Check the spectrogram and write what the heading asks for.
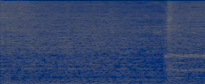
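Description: Low rumbling drone from a TV serial's dramatic background score, with a held note coming in near the end.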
